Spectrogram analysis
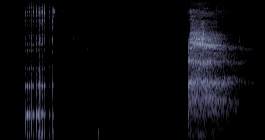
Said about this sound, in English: Like, okay, I have to belch. I had a macchiato.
